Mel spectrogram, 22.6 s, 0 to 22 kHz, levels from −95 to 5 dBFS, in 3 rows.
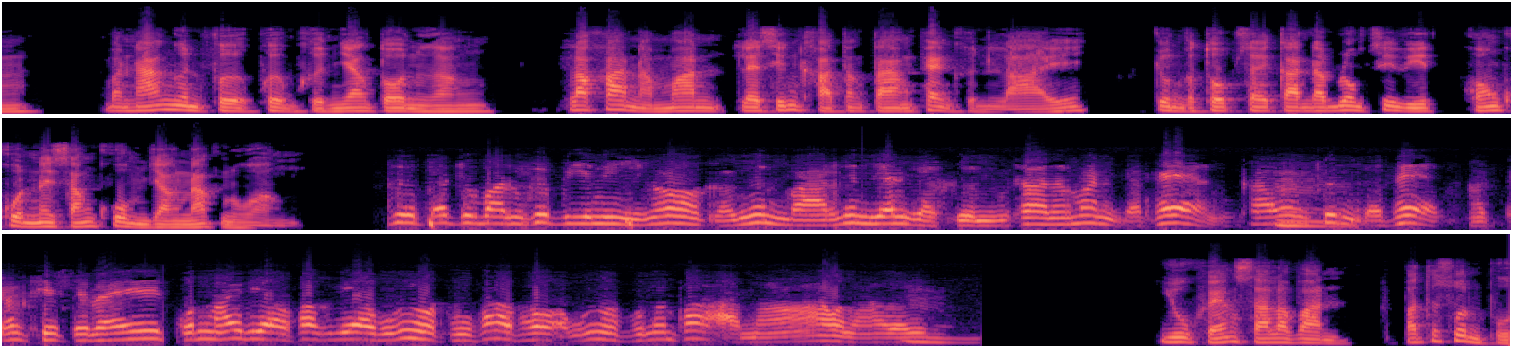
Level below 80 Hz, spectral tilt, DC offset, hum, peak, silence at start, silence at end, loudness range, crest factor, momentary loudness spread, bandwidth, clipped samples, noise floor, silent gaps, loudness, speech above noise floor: -62 dBFS; -5.5 dB/octave; under 0.1%; none; -6 dBFS; 0 s; 0 s; 3 LU; 18 dB; 8 LU; 10.5 kHz; under 0.1%; under -90 dBFS; 9.24-9.28 s, 20.13-20.23 s; -23 LUFS; over 68 dB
